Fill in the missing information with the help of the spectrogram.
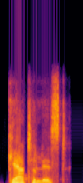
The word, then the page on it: catalyst: Indian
